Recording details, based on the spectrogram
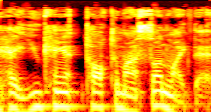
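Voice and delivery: ordinary talk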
